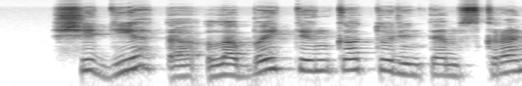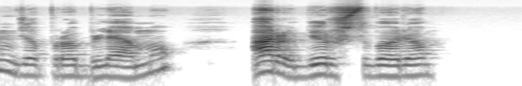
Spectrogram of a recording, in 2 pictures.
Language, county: Lithuanian, Šiauliai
